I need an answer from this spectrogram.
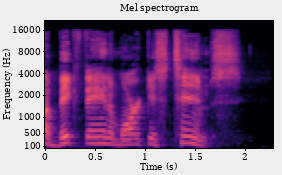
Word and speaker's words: Marcus Thames: a big fan of marcus tim's or however you want to pronounce his name marcus thames that's how i pronounce it it's not his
